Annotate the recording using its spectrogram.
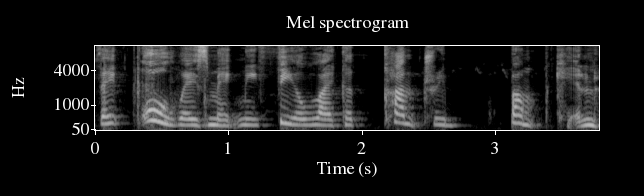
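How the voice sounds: This is a cartoonish character voice that sounds female. It has a fairly high pitch and a fairly slow pace.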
